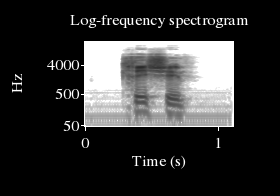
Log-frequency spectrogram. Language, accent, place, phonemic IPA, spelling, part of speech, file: French, France, Lyon, /kʁe.ʃe/, crécher, verb, LL-Q150 (fra)-crécher.wav
- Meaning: to flop (to stay, sleep or live in a place)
